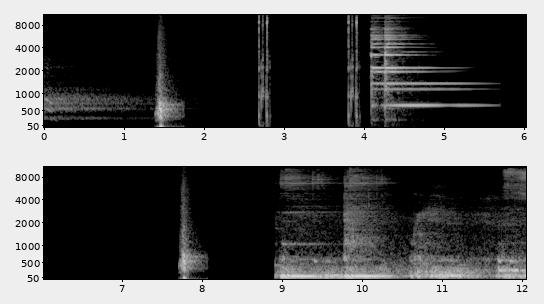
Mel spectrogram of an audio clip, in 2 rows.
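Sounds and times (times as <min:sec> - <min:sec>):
notification bell ding: 0:04.1 - 0:05.7.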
